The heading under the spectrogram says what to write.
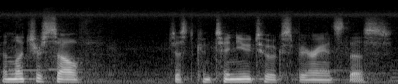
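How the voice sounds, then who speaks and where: A man leading a guided meditation, speaking gently and soothingly in short, spaced phrases with pauses. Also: medium pitch, level tone, gravelly, a little hiss or hum, rough recording. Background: background music.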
